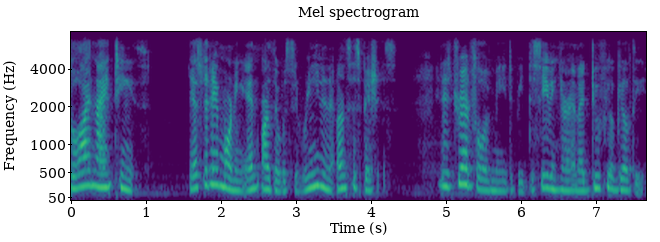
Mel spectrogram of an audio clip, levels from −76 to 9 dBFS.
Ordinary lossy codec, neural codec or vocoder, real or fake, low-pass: AAC, 48 kbps; none; real; 7.2 kHz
